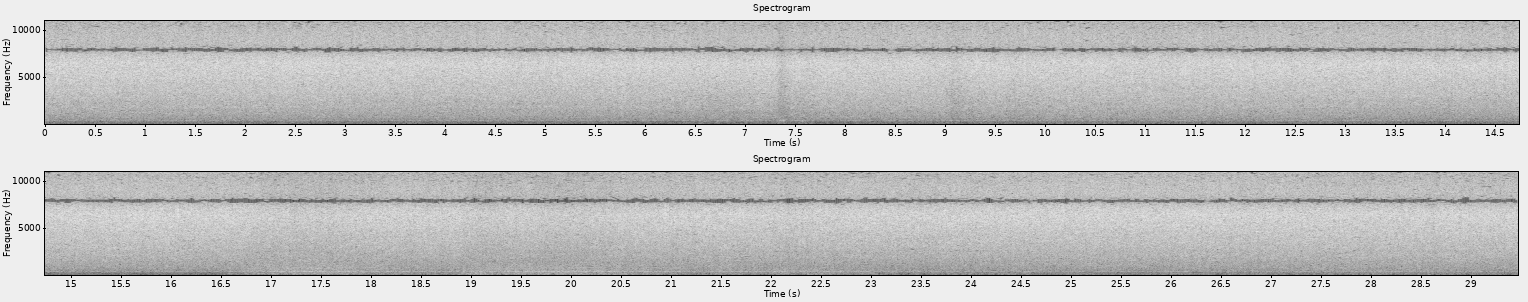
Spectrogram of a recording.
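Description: Heavy rain pouring down in strong wind, a loud, steady rushing hiss. A little past the middle a deeper rushing swells for a few seconds, then settles back.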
